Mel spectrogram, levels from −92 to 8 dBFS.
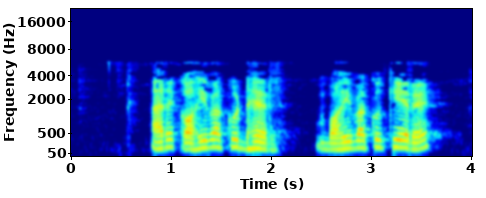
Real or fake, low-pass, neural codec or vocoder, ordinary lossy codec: fake; 7.2 kHz; codec, 44.1 kHz, 7.8 kbps, Pupu-Codec; MP3, 24 kbps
